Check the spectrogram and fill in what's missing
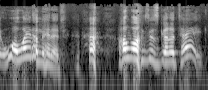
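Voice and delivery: high, loud mock alarm; startled guest. Visitor startled at the slaughter, high mock alarm. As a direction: pull up short, amused and impatient.

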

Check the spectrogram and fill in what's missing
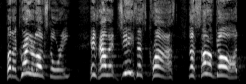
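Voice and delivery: rising to a loud preacher's shout; fervent pulpit shout; preaching at full force. Acted. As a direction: build the sermon to a cry.

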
